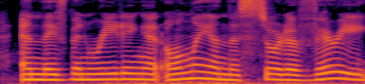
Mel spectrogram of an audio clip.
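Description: Female speech captured very cleanly against a silent background. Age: 50s. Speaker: tarot card reader and author. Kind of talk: interview. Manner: halting.

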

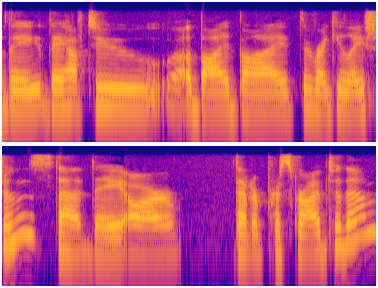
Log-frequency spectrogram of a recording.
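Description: Using a normal speaking voice, a woman talks at a fairly slow pace in a fairly high pitch with fairly even intonation. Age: 30s. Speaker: mother sharing birth story. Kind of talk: testimony.

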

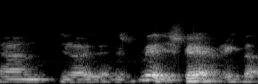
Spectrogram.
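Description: A somewhat breathy male voice. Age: 60s. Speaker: professional speaker and author. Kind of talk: casual interview, storytelling.

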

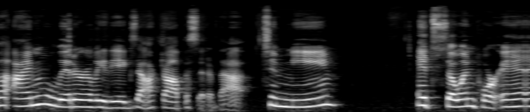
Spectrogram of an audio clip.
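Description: A woman talks at a fairly high pitch and a moderate pace with ordinary pitch variation, on a very clean recording with a silent background. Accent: American. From upstate New York. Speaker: copywriter and business owner. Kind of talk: casual interview.

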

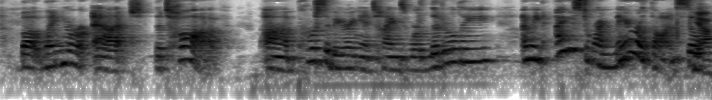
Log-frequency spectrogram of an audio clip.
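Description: At a fairly high pitch, a woman talks at a moderate pace with very wide pitch swings, amid noticeable background noise and audible room echo. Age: 40s. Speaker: life coach and college instructor. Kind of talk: casual chat. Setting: in person at host's place.

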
